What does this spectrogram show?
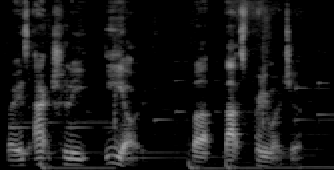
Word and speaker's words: Io: Io is in fact not pronounced Io, but is actually Io, but that's pretty much it.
